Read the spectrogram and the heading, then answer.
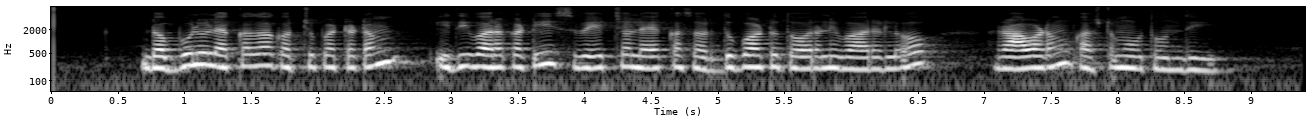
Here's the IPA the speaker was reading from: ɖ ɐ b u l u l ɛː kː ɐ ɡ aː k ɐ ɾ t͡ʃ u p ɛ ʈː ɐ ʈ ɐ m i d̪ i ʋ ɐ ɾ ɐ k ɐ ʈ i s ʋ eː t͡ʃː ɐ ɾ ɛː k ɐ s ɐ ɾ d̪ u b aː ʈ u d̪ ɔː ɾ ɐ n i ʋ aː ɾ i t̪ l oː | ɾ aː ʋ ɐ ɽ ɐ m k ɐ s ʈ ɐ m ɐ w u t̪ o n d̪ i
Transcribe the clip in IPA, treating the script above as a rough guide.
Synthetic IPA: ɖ ɐ bː u l u l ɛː kː ɐ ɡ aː k ɐ ɾ t͡ʃ u p ɛ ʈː ɐ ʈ ɐ m i d̪ i ʋ ɐ ɾ ɐ k ɐ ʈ i s ʋ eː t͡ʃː ɐ l ɛː k ɐ s ɐ ɾ d̪ u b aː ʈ u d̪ ɔː ɾ ɐ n i ʋ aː ɾ i l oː | ɾ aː ʋ ɐ ɽ ɐ m k ɐ ʂ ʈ ɐ m ɐ w u t̪ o n d̪ i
